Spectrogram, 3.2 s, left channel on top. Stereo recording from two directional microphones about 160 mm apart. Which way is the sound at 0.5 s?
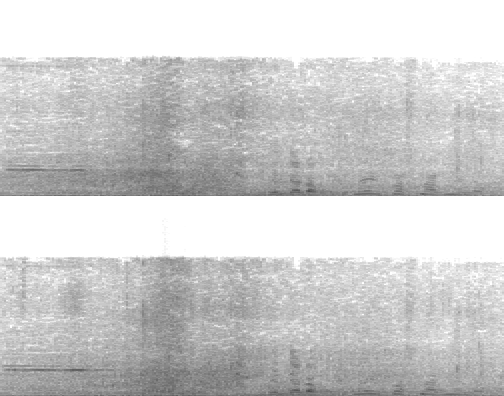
85° right.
